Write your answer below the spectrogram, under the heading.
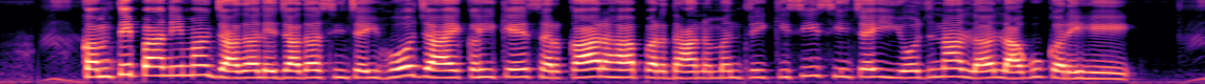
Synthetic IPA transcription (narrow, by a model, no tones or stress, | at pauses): kɐmt̪ipaːnimãd͡ʒjaːd̪aled͡ʒaːd̪asɪ̃t͡ʃəiɦod͡ʒaːekɐɦĩkesɐɾkaːɾɦəpɾɐd̪ʱaːnmə̃nt̪ɾikɪsisĩt͡ʃəijoːd͡ʒnaləlaːɡukɐɾeɦeː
